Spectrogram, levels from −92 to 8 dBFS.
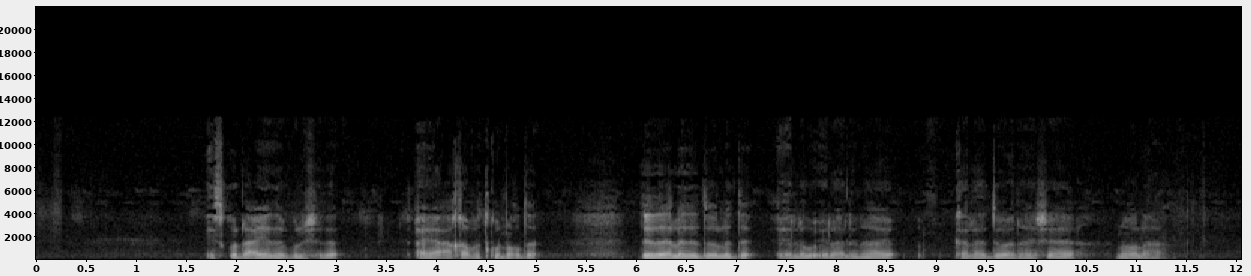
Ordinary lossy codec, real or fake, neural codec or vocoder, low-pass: AAC, 32 kbps; real; none; 19.8 kHz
